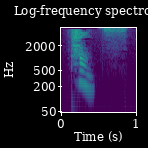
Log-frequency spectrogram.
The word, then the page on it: pounce: paʋns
